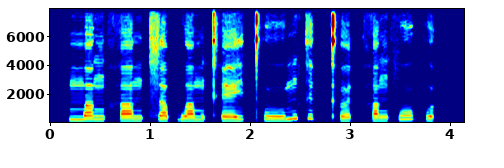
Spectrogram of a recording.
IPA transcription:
m ɐ˧ ŋ h ɐ˨ n t͡s ɐ˧ p̚ w ɐ˨ m kʰ e˨˥ j t̪ʰ uː˨˥ m k ɪ˥ k̚ t̪ʰ ɵ˨˥ t̚ h ɐ˨ ŋ f uː˥ kʷ ɐ˧ k̚

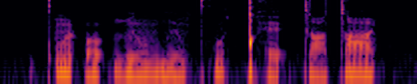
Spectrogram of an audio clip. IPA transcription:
kʷʼ œ̃˥˨ ʔ o˥˨ ʔ ʎ õ˨˩˦ b ĩ˨˩˦ kʷʰ ɪ˥˨ ǃʰ e˨˩ ʔ t i˨˦ tˤ i˦

